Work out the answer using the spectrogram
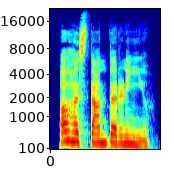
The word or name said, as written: अहस्तांतरणीय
